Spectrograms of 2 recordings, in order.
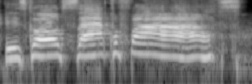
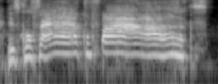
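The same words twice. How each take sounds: First: Loud, high, very slow pronouncement; solemn leader. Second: Higher solemn leader. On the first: Cult leader telling Ben he must die, loud solemn intoning. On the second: Cult leader repeating it to Ben, high eerie drawn-out chant. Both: Pretend. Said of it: "that is what we do as leaders".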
